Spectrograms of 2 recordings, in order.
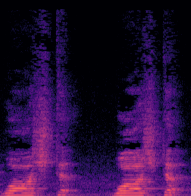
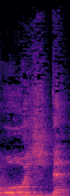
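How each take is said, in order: First: The ending is pronounced as a t sound. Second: The ending is pronounced as a d sound. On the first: The speaker calls it right. "هي washed" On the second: The speaker calls it wrong. "مليش واحد يقول لي washed بالدي"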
